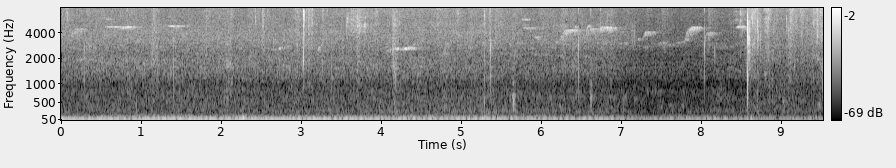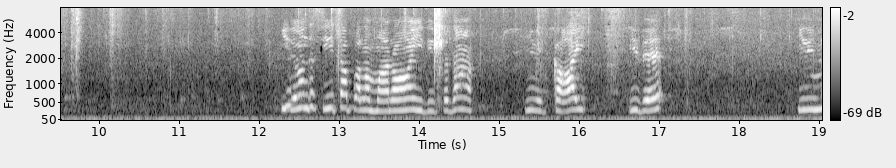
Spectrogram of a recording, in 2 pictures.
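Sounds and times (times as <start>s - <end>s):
bird chirps: 0.0s - 8.8s
steady low rumble: 0.0s - 19.0s.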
